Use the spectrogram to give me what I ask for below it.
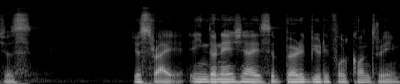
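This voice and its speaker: A man's fairly low voice with a Spanish accent, at a fairly slow pace in a monotone, flat intonation. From Colombia, Boyacá (Duitama). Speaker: entrepreneur. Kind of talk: interview. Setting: outdoors with birds, Bali. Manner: hesitant, many fillers.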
